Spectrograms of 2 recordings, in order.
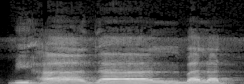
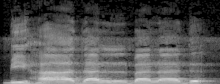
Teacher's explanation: Tapi dihilangkan madnya karena bersambung dengan 2 sukun al. Dinamakan iltaqa, bertemu baina sakinain, di antara 2 sukun.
